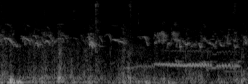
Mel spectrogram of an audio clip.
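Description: Backyard chickens and young chicks, about one to four weeks old, cluck and peep continuously at close range, with soft, irregular calls and a sustained higher chirp toward the end.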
